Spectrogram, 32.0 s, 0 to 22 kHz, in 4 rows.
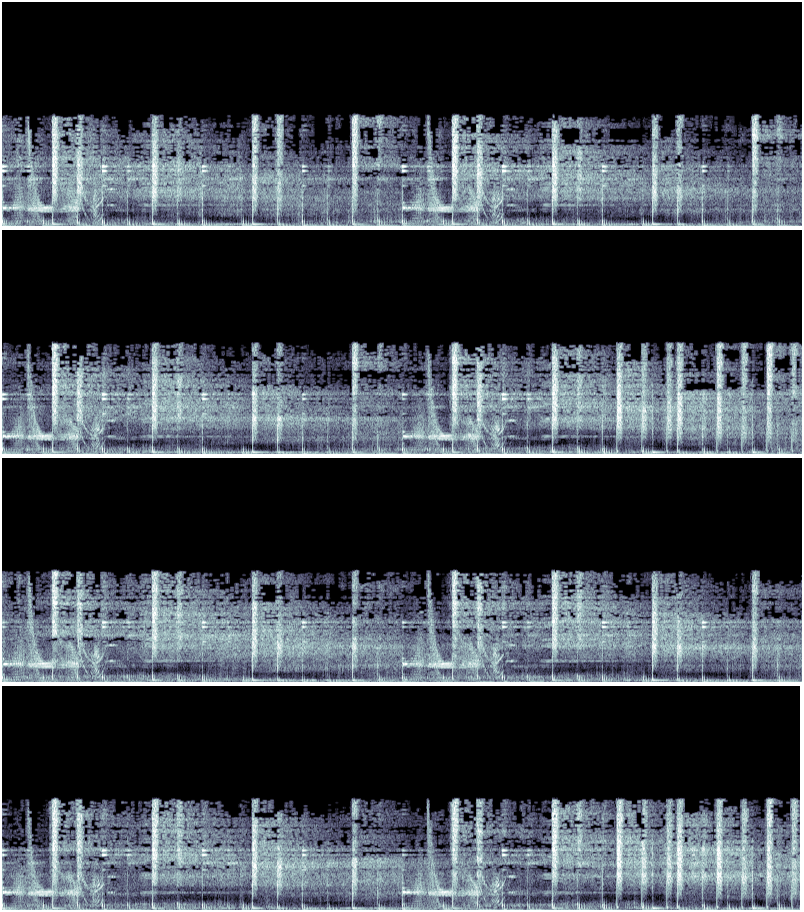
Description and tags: MA CrazyRhytms 7
Sound from pack: "Mobile Arcade"
100% FREE!
200 HQ SFX, and loops.
Best used for match3, platformer, runners.
abstract, electric, electronic, freaky, future, game-sfx, glitch, lo-fi, loop, machine, sfx, sound-design, soundeffect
